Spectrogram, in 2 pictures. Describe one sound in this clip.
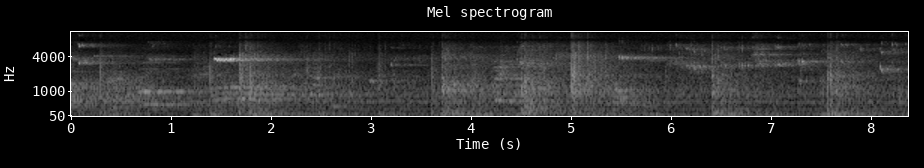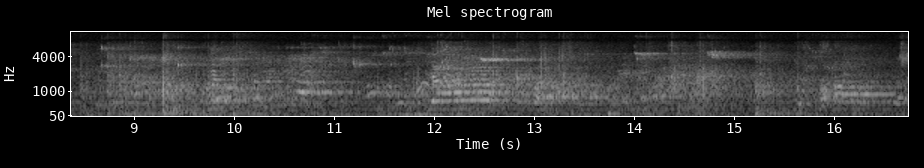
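Several men and women call out and chatter across the hall.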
